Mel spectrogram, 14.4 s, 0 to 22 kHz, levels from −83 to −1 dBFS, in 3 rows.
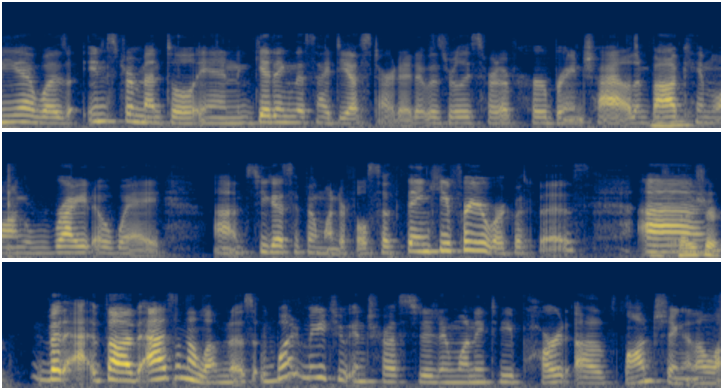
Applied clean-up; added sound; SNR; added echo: none; none; none; none.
